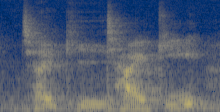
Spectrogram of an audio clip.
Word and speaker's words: Taika: Taika.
